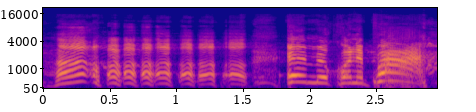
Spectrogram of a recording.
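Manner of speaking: laughing through il ne me connaît pas; laughing at his ignorance. Real, not acted. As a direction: burst out laughing.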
